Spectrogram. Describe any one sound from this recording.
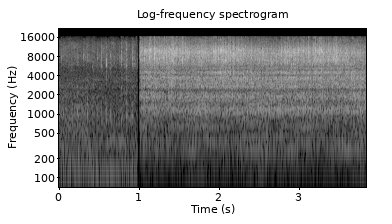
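Tyres screech and spin on the track as a car does a burnout.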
